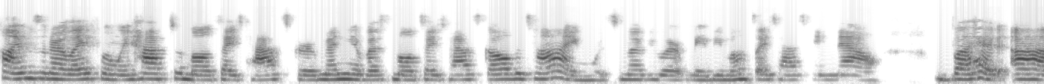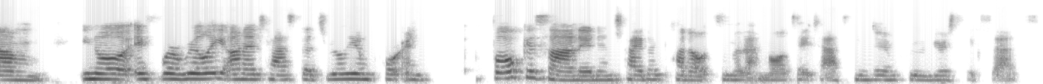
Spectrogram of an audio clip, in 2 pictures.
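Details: Adult woman speaking; normal speech.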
